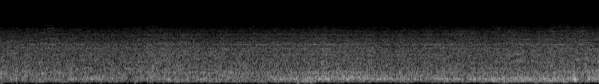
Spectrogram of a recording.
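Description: Canadian Pacific freight train's cars rolling past: a steady rumble and rattle of wheels on the rails, with one sharp clank near the end.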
